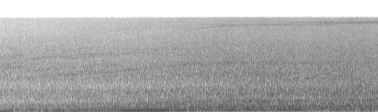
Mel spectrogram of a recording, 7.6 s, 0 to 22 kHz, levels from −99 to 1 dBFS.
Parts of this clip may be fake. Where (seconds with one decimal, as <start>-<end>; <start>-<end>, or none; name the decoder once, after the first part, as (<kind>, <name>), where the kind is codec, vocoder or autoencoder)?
5.8-6.7 (autoencoder, DAC-VAE)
